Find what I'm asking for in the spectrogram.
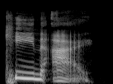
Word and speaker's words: Kenai: Kenai is pronounced keen eye, fabulously enough.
